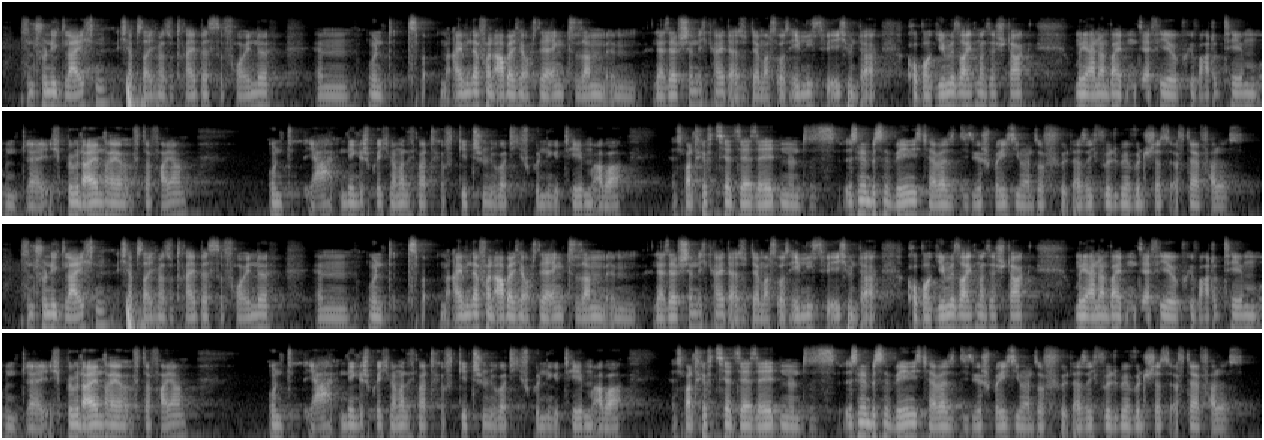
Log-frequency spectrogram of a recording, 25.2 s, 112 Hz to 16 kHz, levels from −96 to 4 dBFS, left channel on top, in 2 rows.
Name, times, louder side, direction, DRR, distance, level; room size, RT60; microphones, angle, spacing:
voice 1, 0.2-14.7 15.3-19.0 19.3-25.0, right 2 dB, 10° right, 14 dB, 0.3 m, -38 dB
19.5 x 14.5 x 2.6 m, 1.0 s
head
